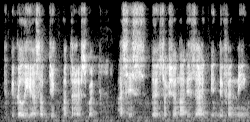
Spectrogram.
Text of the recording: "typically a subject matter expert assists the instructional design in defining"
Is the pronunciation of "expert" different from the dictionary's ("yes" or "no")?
yes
